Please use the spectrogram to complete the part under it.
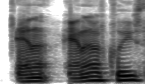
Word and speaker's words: Anna of Cleves: Anna of Cleves, did I say that right? – That's it.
